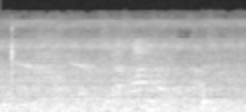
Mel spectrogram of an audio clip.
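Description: Background voices talking, too unclear to make out words.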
